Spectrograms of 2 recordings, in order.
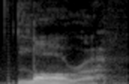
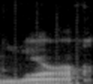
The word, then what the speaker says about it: Lara: pronounce her first name Lara good how else is there to pronounce it Lara Americans Americans might add a u into it to make it Laura oh right okay fair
